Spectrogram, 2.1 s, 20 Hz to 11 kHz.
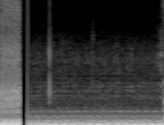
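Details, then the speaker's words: Ford Expedition 4.6L/5.4L V8 running after belt tensioner replacement that cured a pulley noise; smooth even low rumble with no squeal, chirp or rattle, accessory drive spinning smoothly. "all right come back one more time take a look make sure everything's spinning the way it should be nice and [Music] smooth"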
